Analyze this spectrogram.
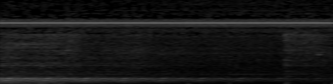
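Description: An elderly man chants in a long, wavering voice through a microphone.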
